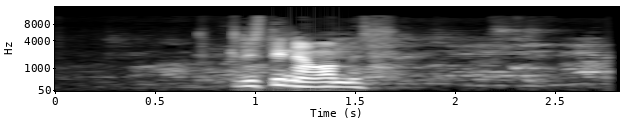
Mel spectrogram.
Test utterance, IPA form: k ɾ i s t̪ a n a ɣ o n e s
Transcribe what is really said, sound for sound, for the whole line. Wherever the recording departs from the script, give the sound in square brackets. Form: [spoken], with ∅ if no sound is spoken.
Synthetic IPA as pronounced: k ɾ i s t̪ [i] n a ɣ o [m] e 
